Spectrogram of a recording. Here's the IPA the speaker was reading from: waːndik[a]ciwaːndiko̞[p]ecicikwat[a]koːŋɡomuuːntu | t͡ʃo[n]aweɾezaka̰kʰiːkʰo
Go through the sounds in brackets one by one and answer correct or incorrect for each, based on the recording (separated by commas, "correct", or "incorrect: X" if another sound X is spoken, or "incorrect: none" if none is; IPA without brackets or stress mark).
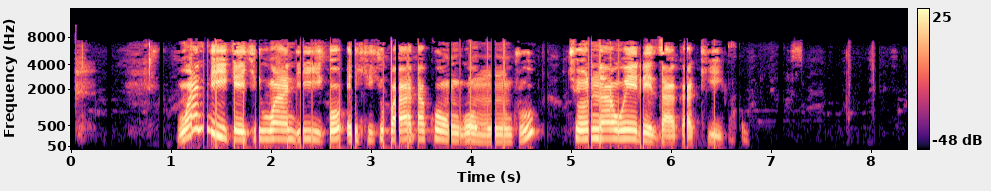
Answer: incorrect: e, incorrect: ʔ, correct, correct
